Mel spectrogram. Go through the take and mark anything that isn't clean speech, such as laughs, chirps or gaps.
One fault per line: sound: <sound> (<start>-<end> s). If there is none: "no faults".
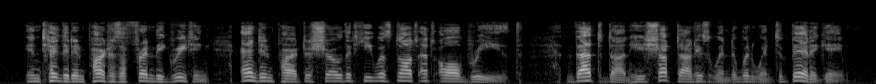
no faults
